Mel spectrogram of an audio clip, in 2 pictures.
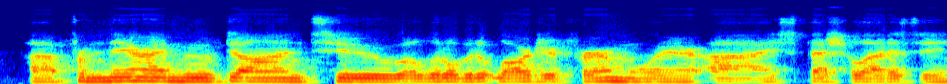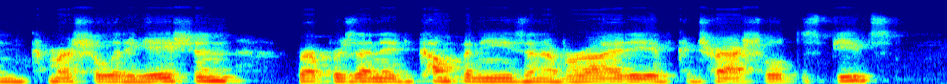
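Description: Over a quiet background, a man with an American accent talks at a fairly quick pace with hardly any pauses, his fairly high voice monotone and flat. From New York. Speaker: lawyer and judicial candidate; candidate. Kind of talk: interview answers. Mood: calm, formal. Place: home room. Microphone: webcam.

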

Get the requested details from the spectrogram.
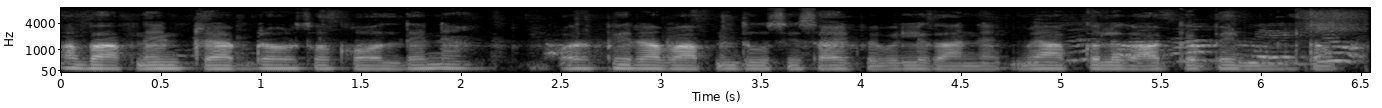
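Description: Bright and sharp in tone, a man speaks at a moderate pace with lively intonation and fairly low pitch, in a dry, close sound with no echo.

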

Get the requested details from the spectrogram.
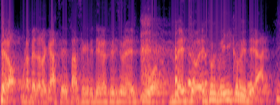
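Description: Talking at a very fast pace, a man uses medium pitch with ordinary pitch variation. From Genoa, Italy. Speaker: radio presenter. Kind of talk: interview answer. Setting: TV studio. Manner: lively, improvised. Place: studio. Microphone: lapel.

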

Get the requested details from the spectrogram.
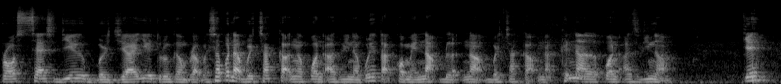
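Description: The speaker, a man, keeps to a moderate pace. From Malaysia. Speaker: weight-loss coach. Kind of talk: Facebook Live talk. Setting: live stream. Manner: casual, conversational. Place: home room. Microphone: phone near.

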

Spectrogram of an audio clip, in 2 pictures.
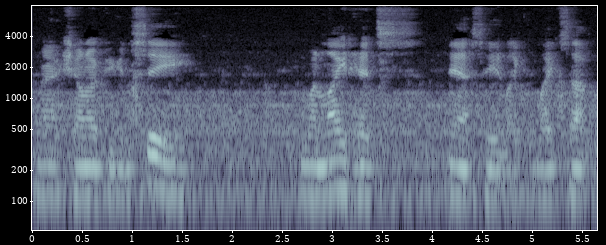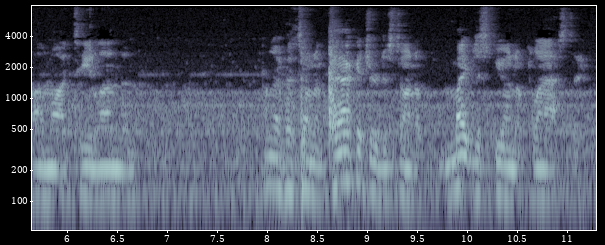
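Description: A soft-spoken man at a moderate pace with fairly even intonation, over loud background noise. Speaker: unboxing host. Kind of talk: ASMR unboxing and tea tasting video. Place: home room. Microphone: phone near.

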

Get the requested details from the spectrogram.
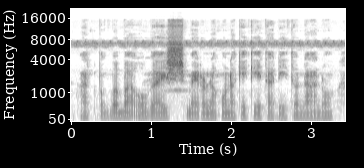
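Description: The man's pitch is fairly low and his intonation monotone and flat. He speaks at a moderate pace. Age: 60s. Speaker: vlogger. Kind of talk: vlog narration. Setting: outdoors.

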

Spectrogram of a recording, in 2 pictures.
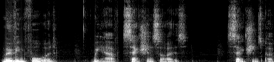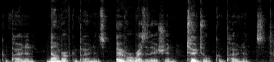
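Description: A moderate pace of speech over background music. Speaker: game development tutorial creator. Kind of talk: tutorial. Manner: casual, with fillers.

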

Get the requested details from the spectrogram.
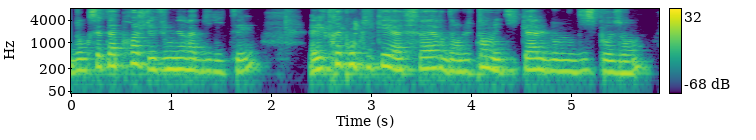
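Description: A woman's somewhat breathy voice has a dark, mellow tone. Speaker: medical professor. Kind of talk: conference presentation. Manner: halting. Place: office. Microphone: video call.

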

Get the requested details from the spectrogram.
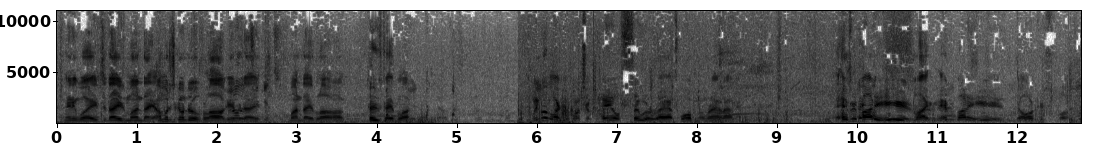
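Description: A man with lively intonation, noticeable background noise, and a dry sound with no echo. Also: fairly quick pace. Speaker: vlogger. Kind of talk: casual vlog chat. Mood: joking, playful. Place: street. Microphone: phone near.

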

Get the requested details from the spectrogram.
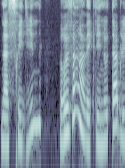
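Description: A soothing, calm voice with a dark, mellow tone and a somewhat breathy quality. Its pitch varies in an ordinary way, recorded dry and close with no echo. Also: woman. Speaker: storyteller. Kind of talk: bedtime storytelling, guided relaxation intro then folk tale narration. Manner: soothing, calm, gentle; warm, inviting.

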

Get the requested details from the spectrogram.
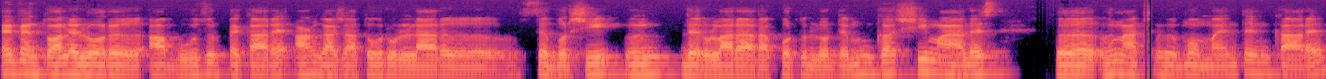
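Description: Against a quiet background, a man speaks at a fairly slow pace with fairly even intonation. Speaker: moderator, lawyer. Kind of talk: formal introduction to a debate. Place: office.

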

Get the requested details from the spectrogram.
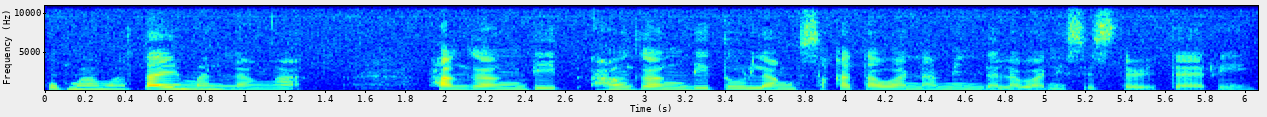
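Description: Her tone dark and mellow, a woman speaks at a moderate pace. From Philippines. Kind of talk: testimony. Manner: halting. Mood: earnest, reflective. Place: home room. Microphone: lapel.

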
